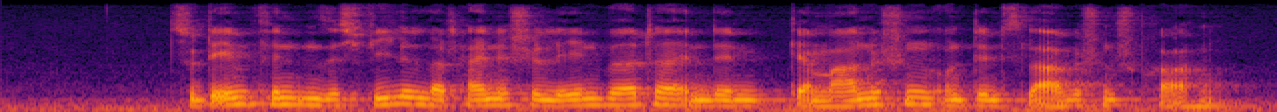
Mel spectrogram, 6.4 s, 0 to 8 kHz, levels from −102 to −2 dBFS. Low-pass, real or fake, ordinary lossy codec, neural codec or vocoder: 7.2 kHz; fake; none; autoencoder, 48 kHz, 128 numbers a frame, DAC-VAE, trained on Japanese speech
